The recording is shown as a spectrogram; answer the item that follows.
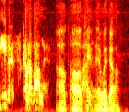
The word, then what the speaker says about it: Yvis Cannavale: Am I pronouncing that correctly? Yvis Cannavale.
